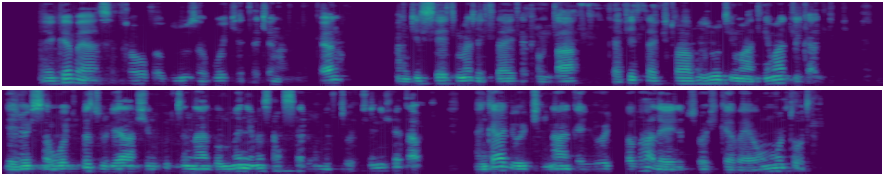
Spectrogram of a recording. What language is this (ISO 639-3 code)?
amh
